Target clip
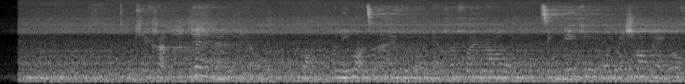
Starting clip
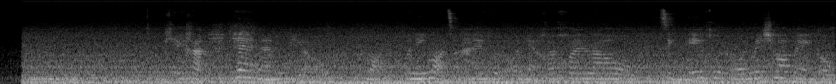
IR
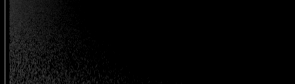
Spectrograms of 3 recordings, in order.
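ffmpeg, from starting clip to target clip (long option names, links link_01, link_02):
-filter_complex "[0:a]aexciter=amount=12:drive=7.5:freq=4800,highpass=frequency=140:width=0.5412,highpass=frequency=140:width=1.3066,equalizer=frequency=3700:width_type=o:width=0.36:gain=10.5,asetrate=53802,aresample=44100,asplit=2[link_01][link_02];[1:a]atrim=start_sample=2205,adelay=20[link_03];[link_02][link_03]afir=irnorm=-1:irlink=0,volume=-4.5dB[link_04];[link_01][link_04]amix=inputs=2:normalize=0"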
